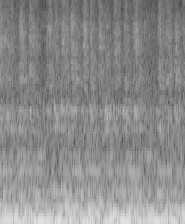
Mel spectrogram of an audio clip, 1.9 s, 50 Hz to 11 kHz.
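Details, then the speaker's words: 1973 Camaro Z28 V8 just after swapping stamped steel rockers for 1.6-ratio full roller rockers: deep, even idle with a slight lumpy crackle, individual cylinders firing steadily, no ticks or misses; healthy old muscle car sound. "You hear that nice little crackle? That's what you like to hear. You can hear the individual cylinders firing. That's what you love to hear. That's what an old muscle car should sound like."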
